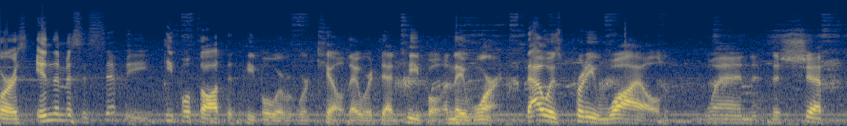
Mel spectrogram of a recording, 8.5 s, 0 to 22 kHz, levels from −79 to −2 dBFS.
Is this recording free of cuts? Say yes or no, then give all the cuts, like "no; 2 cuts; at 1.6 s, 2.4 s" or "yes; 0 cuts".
no; 2 cuts; at 1.6 s, 5.1 s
